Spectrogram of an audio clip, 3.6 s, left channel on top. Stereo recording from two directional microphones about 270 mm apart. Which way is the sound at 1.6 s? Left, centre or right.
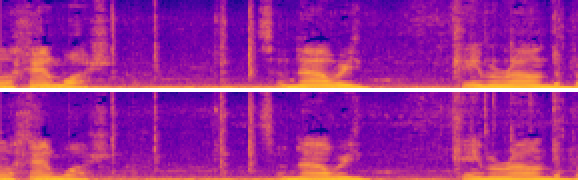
Centre.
